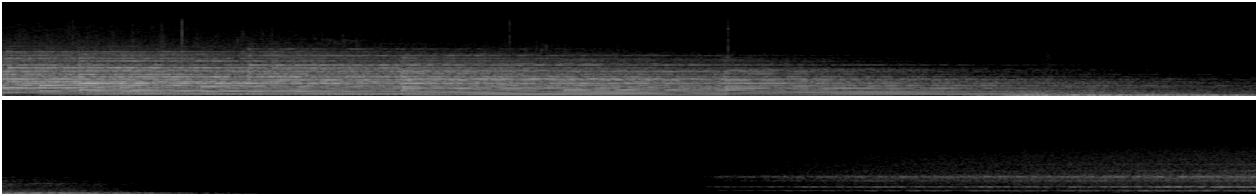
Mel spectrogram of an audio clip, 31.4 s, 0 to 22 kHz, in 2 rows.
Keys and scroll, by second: 4.9 Up, 8.1 ctrl+s.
